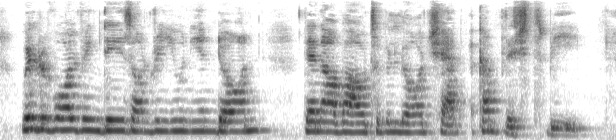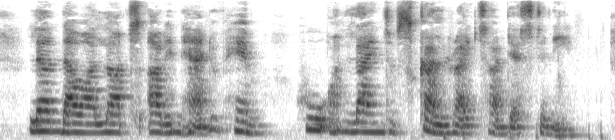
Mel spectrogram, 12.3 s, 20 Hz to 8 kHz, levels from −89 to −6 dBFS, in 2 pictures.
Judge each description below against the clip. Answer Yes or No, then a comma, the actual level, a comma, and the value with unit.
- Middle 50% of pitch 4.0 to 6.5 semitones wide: No, average, 2.8 semitones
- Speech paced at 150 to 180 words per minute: Yes, average, 170 wpm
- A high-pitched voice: Yes, high, 205 Hz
